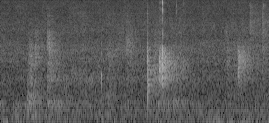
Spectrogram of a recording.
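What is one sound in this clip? Snooker balls clack together.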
